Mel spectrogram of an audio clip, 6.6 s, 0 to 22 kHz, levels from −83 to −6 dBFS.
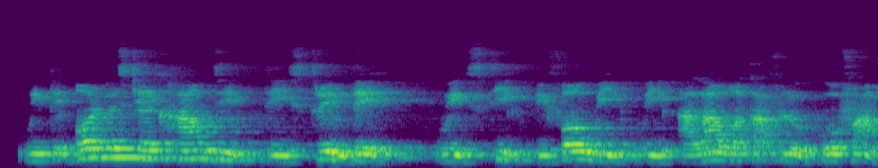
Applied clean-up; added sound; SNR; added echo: none; none; none; reverberation time 0.9 s.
